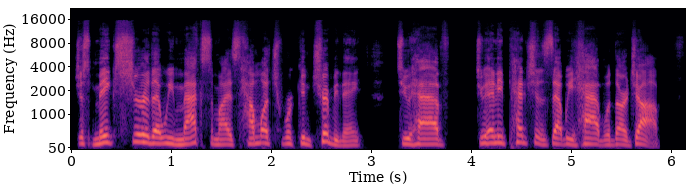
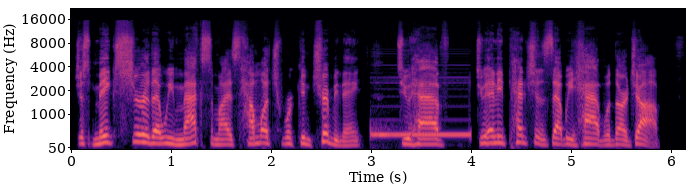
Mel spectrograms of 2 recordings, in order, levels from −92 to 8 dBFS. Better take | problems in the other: first | phone ringing; noticeable; from 3 to 4 s; peak 6 dB below the speech

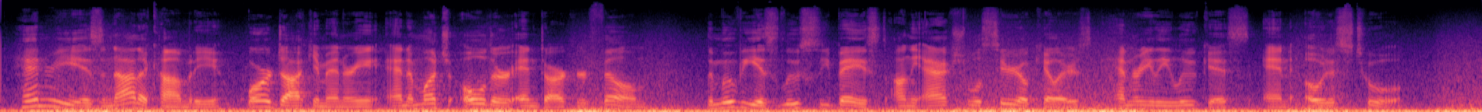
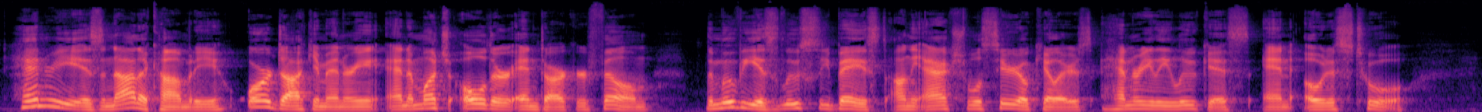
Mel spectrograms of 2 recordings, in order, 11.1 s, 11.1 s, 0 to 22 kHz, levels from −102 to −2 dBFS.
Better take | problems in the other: second | low rumble; noticeable; throughout; 15 dB below the speech

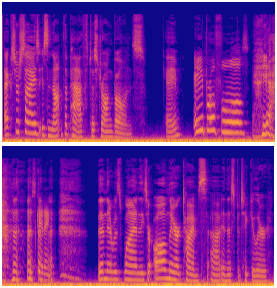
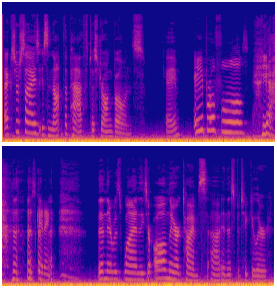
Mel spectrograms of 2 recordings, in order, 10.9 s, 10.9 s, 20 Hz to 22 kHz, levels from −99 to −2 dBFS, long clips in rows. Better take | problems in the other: first | low rumble; loud; throughout; 7 dB below the speech; faint in the first

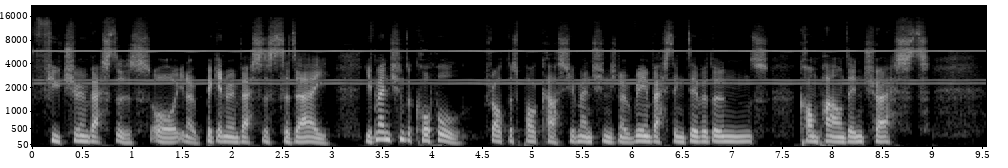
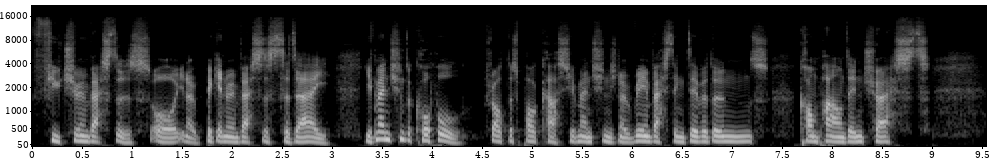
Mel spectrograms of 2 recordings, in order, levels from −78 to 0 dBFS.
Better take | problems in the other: second | high-pitched whine; loud; throughout; 6 kHz, 9 dB below the speech

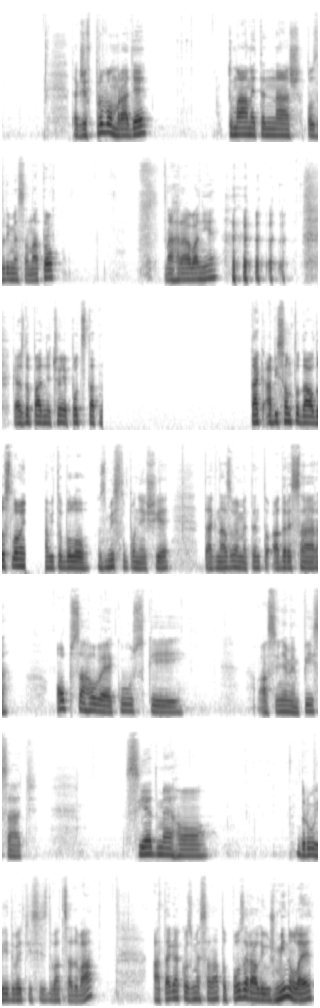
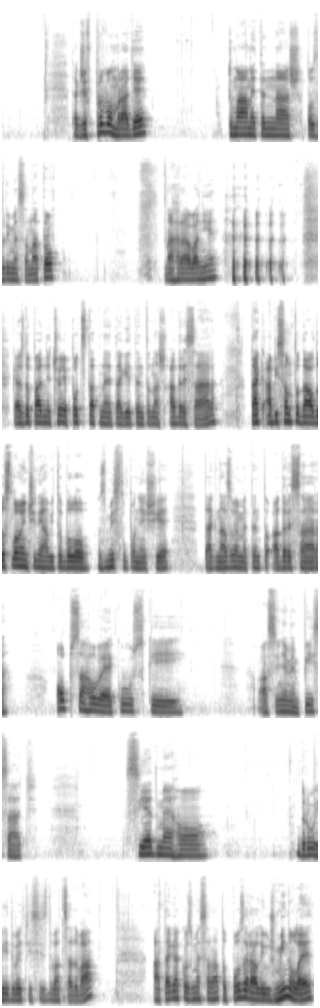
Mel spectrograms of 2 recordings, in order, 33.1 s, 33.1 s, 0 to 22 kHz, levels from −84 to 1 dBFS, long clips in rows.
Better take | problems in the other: second | audio cutting out; at 11 s for 2 s and at 15 s

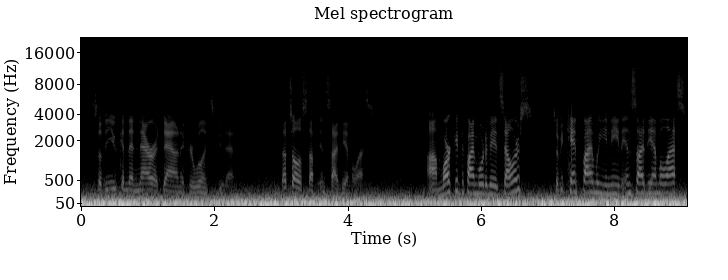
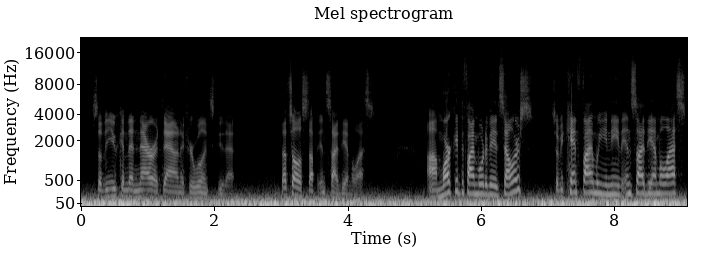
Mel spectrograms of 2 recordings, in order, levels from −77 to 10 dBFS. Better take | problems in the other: second | low rumble; loud; throughout; 7 dB below the speech; faint in the second

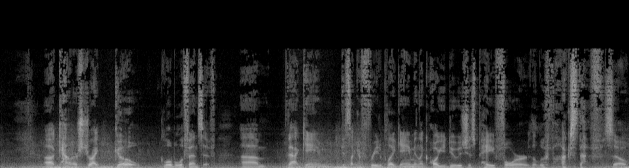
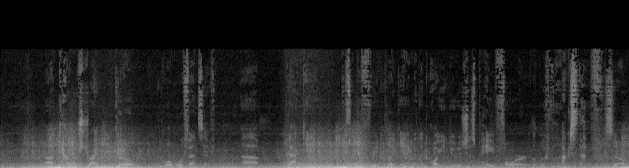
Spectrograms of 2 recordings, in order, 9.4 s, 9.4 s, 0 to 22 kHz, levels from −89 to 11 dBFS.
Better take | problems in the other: first | wind noise on the microphone; heavy; 2 dB above the speech; occasional gusts in the first

